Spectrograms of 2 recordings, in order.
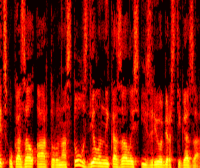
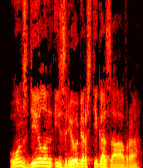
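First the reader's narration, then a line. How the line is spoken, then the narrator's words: Explaining. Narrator (Russian): пояснил Сларти Бартфаст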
